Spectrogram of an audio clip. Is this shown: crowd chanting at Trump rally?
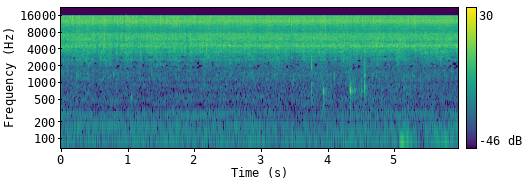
no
